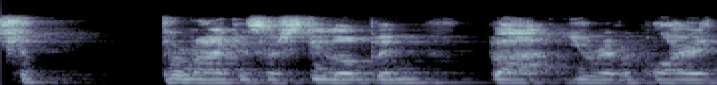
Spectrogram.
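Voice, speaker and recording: Audible room echo plus noticeable background noise. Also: man. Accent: Italian. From Italy. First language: Italian. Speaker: freelance journalist. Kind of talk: interview. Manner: halting.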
